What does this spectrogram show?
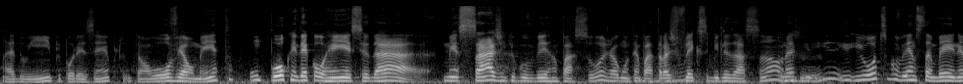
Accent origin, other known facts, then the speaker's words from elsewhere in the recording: Belo Horizonte, Minas Gerais, Brazil; also born or lived in São João del-Rei; eu sou de São João Del Rei, nasci em São João Del Rei, Minas Gerais, mas sempre morei em Belo Horizonte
